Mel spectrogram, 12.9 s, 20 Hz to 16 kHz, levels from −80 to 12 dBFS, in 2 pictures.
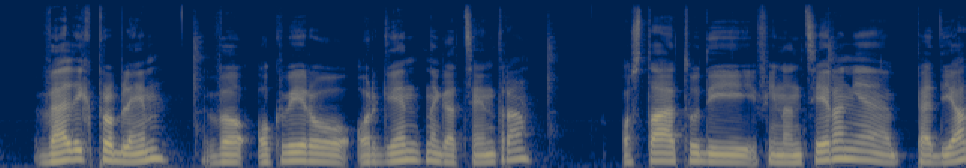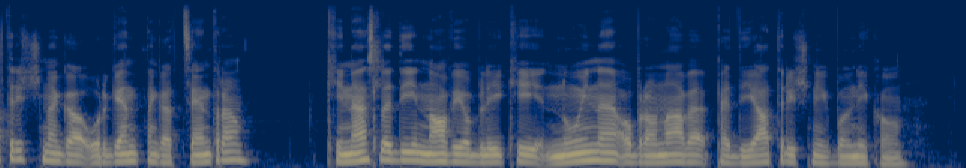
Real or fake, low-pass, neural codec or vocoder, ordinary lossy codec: real; 14.4 kHz; none; none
